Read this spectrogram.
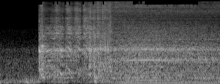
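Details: Peugeot 207 after repair of a heavy bang from the starter motor at start-up (starter found held by only one bolt; second bolt fitted): starter engages cleanly, engine catches almost at once and settles to an even idle, no grinding or clunk.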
